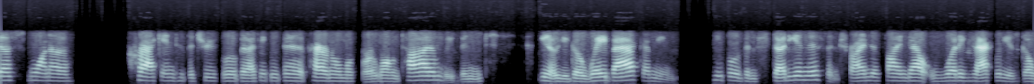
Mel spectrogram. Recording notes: Hosted a live call in show.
